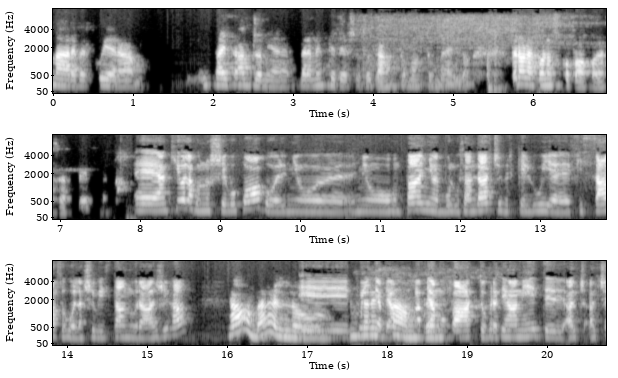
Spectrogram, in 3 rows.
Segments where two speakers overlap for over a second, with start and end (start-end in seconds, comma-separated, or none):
16.9-18.7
